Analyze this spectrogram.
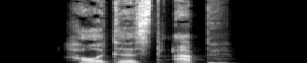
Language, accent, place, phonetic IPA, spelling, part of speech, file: German, Germany, Berlin, [ˌhaʊ̯təst ˈap], hautest ab, verb, De-hautest ab.ogg
- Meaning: inflection of abhauen: 1. second-person singular preterite 2. second-person singular subjunctive II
